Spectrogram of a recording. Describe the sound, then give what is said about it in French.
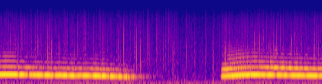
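Spooky moaning effect blending ghostly wails, dogs and wind through a window: a long wavering howl with rich harmonics slowly sinks in pitch, fades to a low murmur, then a second loud, steady howl starts abruptly. “Donc, un savoureux mélange de fantômes, de chiens et de vent dans une fenêtre.”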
